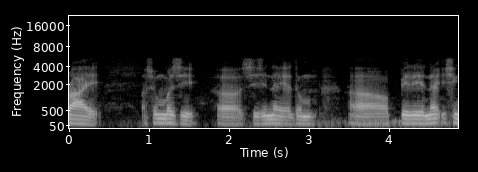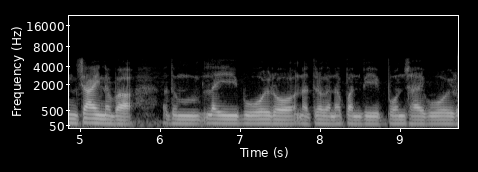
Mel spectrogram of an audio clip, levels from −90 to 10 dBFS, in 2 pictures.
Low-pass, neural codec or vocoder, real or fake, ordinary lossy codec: 5.4 kHz; none; real; none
